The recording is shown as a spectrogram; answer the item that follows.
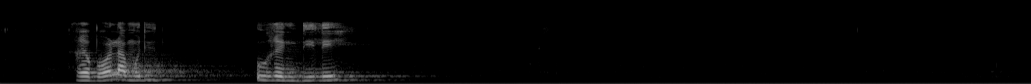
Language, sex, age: Tswana, female, 20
